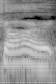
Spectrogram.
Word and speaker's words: Char: Yeah, this is an alternate storyline because the whole Amuro and Char, I think it's Char, even though it's CH. Yeah, it sounds like an SH, but it is spelled CH. Yeah.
